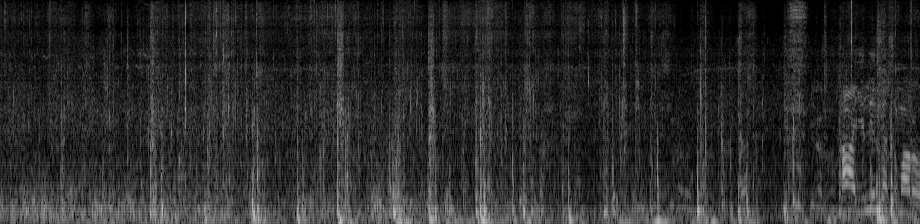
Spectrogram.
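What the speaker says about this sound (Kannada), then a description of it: "ಸೊ ಇದು JLR ಕಡೆಯಿಂದ ಬೋಟ್." A JLR passenger boat crosses the sea off Karwar toward Kali Mata island, its steady motor churning and wind buffeting the microphone, with water slapping against the hull throughout.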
